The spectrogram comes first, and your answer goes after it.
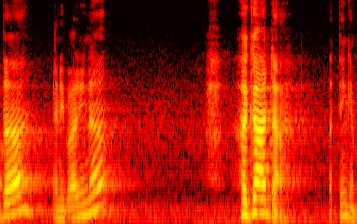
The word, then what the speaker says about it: Haggadah: Haggadah. I think I'm pronouncing it right. The Haggadah. And you can hear Haggah in Haggadah.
